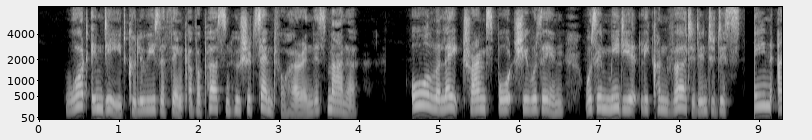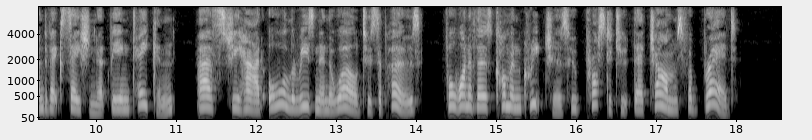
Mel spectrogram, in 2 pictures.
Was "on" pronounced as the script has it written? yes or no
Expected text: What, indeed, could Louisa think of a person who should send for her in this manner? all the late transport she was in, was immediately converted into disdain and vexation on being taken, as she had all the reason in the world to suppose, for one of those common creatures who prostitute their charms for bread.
no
